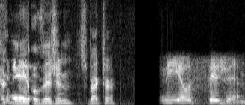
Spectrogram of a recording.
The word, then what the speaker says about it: Neocision: So Neocision Spectra is the Neocision. yeah. That is a mouthful. Neovision Yeah. or It is. Neovision Spectra? Neocision with a C. Neocision. Okay. Like incision, but a Correct.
